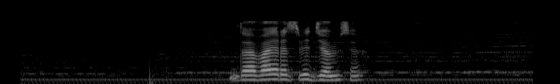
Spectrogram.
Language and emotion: Russian, neutral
